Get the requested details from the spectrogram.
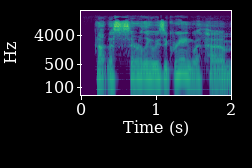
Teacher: she doesn't open her mouth a lot when she says always she kind of reduces the whole word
